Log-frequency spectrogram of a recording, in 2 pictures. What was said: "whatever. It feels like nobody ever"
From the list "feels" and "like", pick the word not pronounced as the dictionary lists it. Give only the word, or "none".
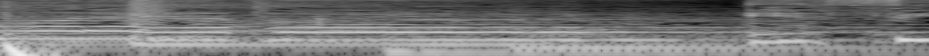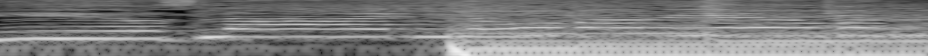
none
